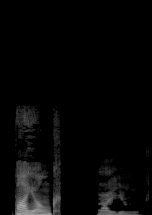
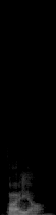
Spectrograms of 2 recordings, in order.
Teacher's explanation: Even though the unk would seem to be a heavier syllable, it's not accented.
